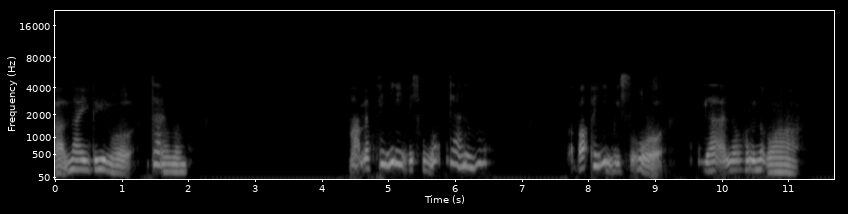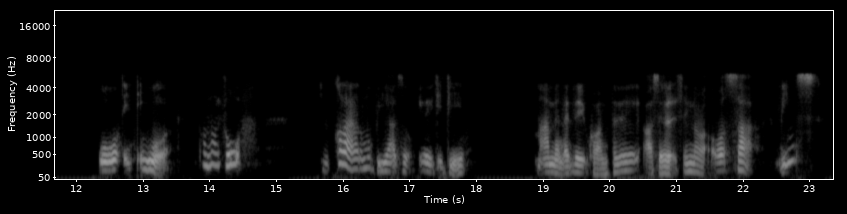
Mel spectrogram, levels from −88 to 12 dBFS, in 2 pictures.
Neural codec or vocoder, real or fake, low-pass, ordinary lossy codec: codec, 16 kHz in and 24 kHz out, 0.4 kbps, LongCat-Audio-Codec, four codebook decoder; fake; 5.4 kHz; AAC, 32 kbps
